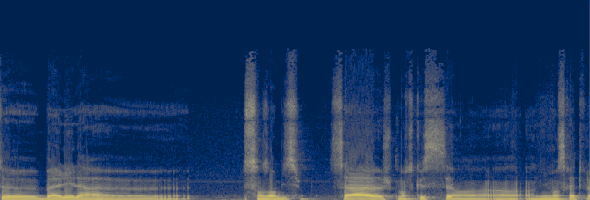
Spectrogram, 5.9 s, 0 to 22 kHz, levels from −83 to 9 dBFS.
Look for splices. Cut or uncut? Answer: uncut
